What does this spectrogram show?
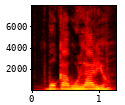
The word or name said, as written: vocabulario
